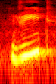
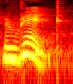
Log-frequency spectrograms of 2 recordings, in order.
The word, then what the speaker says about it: read: Okay, remember, it is those they are both are spelt just equally, means they are जो spellings are they are same, but they are pronounced differently. It is read and that is read. In the past tense it becomes read.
